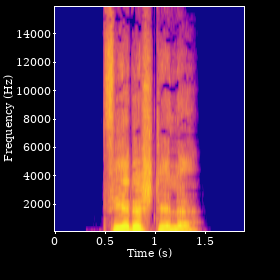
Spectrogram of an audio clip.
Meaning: nominative/accusative/genitive plural of Pferdestall
- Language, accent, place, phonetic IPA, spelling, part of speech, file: German, Germany, Berlin, [ˈp͡feːɐ̯dəˌʃtɛlə], Pferdeställe, noun, De-Pferdeställe.ogg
